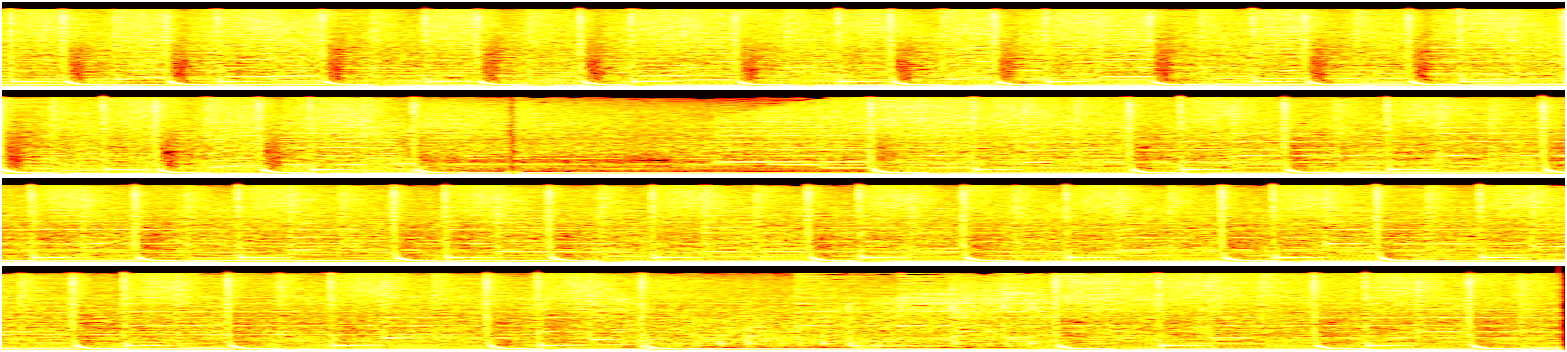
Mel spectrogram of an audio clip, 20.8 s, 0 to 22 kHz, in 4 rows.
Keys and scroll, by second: 3.7 Escape, 7.5 Return, 8.0 Escape, 11.5 Return, 12.1 Escape, 14.9 Return, 16.2 ctrl+-, 16.5 ctrl+0.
